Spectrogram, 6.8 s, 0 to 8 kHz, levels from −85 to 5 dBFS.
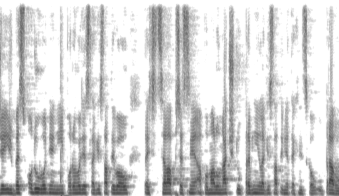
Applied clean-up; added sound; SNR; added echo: classical method Wiener filter.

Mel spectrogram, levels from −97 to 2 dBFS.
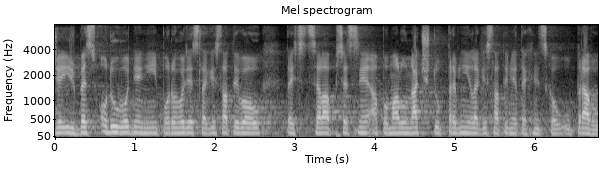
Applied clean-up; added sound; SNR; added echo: none; none; none; none.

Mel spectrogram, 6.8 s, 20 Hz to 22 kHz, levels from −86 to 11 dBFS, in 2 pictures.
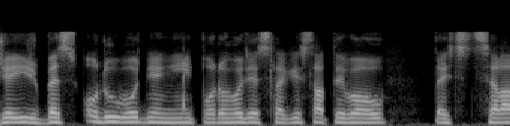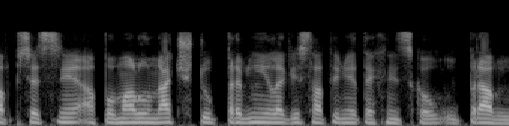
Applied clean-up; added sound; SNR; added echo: neural diffusion model UNIVERSE++.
